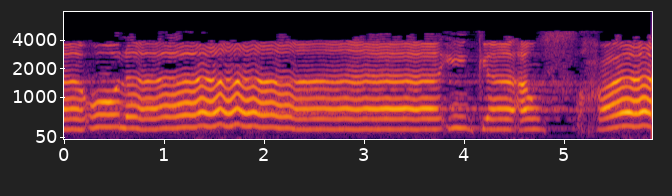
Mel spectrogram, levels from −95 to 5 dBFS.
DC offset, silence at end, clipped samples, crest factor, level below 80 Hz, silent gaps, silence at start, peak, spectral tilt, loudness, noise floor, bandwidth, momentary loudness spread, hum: under 0.1%; 0 s; under 0.1%; 14 dB; -70 dBFS; none; 0 s; -4 dBFS; -7 dB/octave; -18 LUFS; -40 dBFS; 5.2 kHz; 9 LU; none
